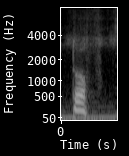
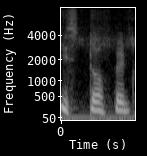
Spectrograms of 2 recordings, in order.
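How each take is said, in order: First: The ending is joined without an extra syllable. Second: The ending is said as a separate syllable. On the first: This is the modern way of saying it. "এখন স্টফড" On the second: This is the older way of reading it. "স্টপেড করতাম"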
